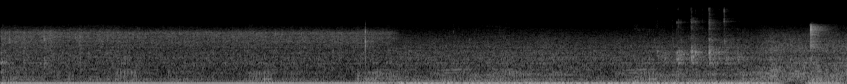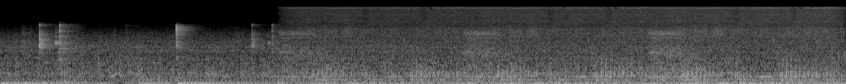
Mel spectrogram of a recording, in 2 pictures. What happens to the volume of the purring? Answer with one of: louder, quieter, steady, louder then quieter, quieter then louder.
louder.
